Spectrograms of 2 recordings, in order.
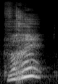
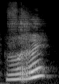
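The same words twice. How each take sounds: First: High, loud rising "Vrai?"; thrilled wife asking her husband for the news; excited cry. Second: Second "Vrai?", rising but less high; eager wife repeating her question; excited cry. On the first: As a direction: cry out in joyful disbelief. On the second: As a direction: ask again, still thrilled. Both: Acted. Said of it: "cria-t-elle".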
